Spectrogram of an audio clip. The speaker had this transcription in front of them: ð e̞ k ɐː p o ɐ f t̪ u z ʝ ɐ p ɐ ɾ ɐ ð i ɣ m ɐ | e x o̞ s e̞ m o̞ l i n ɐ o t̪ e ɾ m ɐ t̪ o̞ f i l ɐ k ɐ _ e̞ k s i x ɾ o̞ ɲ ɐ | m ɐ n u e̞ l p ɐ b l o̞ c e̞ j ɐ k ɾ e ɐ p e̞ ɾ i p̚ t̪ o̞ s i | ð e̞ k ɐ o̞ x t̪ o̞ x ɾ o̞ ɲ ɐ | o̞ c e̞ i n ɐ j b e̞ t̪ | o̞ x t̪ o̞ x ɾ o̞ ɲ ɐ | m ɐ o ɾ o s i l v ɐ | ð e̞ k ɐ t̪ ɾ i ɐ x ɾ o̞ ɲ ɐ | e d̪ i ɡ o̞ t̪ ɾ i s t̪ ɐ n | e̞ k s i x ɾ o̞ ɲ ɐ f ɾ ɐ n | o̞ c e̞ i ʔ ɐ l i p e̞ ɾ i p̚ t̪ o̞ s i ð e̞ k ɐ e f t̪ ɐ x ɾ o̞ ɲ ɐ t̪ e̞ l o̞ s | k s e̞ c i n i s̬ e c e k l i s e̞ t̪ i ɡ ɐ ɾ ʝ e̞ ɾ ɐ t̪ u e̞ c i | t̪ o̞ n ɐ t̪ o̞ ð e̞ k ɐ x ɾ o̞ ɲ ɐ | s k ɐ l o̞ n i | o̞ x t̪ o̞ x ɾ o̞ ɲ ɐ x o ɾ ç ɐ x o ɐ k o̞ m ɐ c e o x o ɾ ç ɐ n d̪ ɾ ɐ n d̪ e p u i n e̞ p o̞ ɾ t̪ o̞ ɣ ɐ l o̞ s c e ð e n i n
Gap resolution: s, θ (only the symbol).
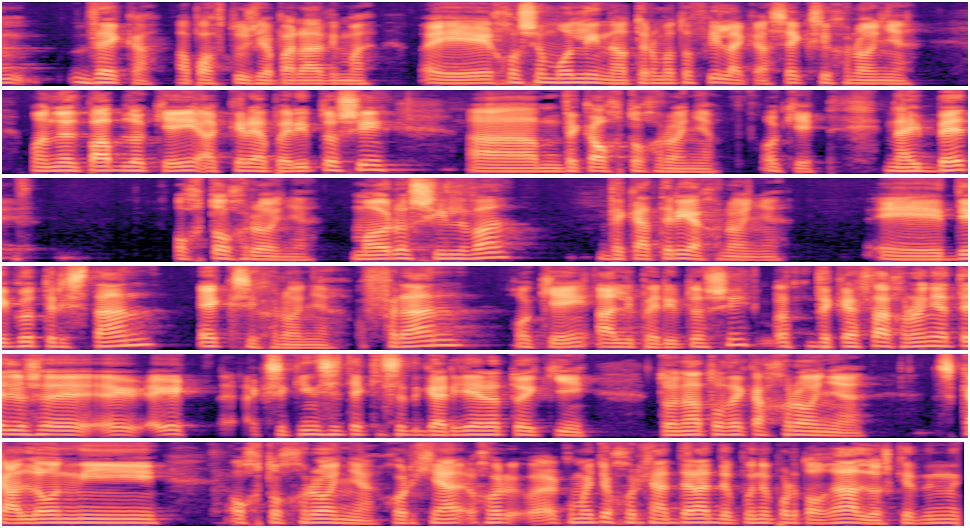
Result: s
